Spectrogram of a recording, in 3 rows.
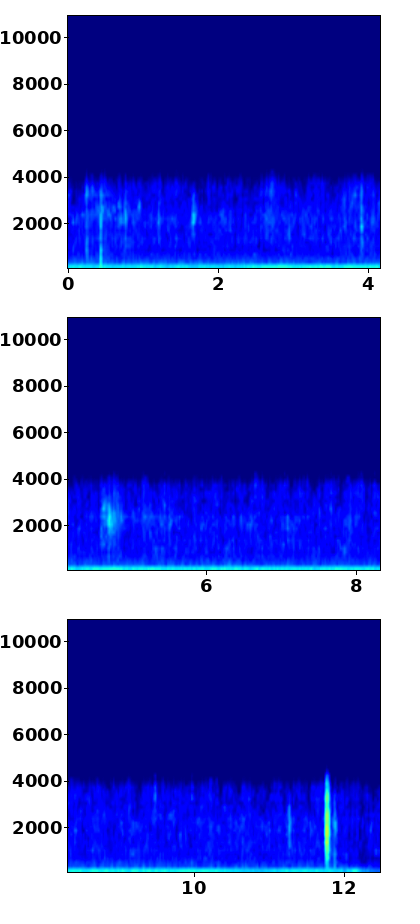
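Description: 1993 Honda Accord EX's 2.2-litre F22A6 four-cylinder idling steadily after a cold start, heard from inside the cabin. Near the end there is a click, and the engine sound drops away sharply.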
